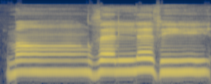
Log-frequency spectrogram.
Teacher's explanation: یہاں پر دیکھیں کہ آگے آیت کے اگلے حصے میں نون ساکن کے بعد ذال آیا ہے. اخفا کا 2 کاؤنٹ دینا ہے آپ کو.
